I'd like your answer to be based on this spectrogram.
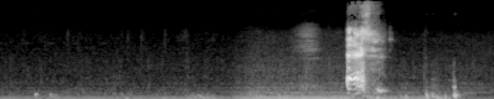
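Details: Loud sneezing on a rainy evening: a gathering inhale, then one explosive, forceful sneeze in a quiet room with soft background hiss, followed by a few small breathy sounds.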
